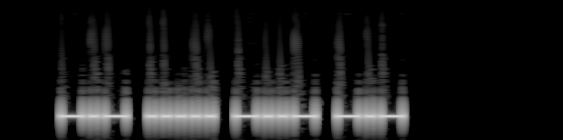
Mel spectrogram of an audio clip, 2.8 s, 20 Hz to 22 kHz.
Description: Morse code, heard as a keyed tone, about 31 wpm, 700 Hz. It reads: K5XK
